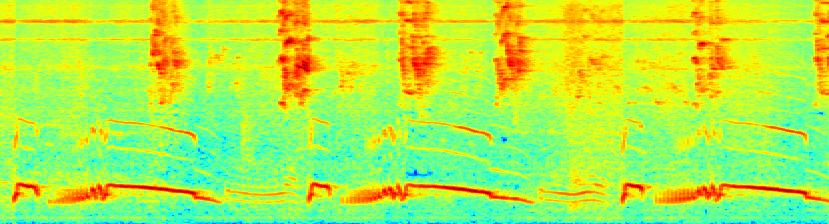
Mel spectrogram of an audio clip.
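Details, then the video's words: Pelung-style Barbary dove cooing to draw other doves into song. Long sustained coos begin with a clipped note and buzzy pulses, sometimes followed by a softer wavering tail, about every three seconds. Sharp high chirps from other birds sound between phrases. "Pancingan Puter Pelung Bikin Puter Pelung Yang Lain ikutan Gacor"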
